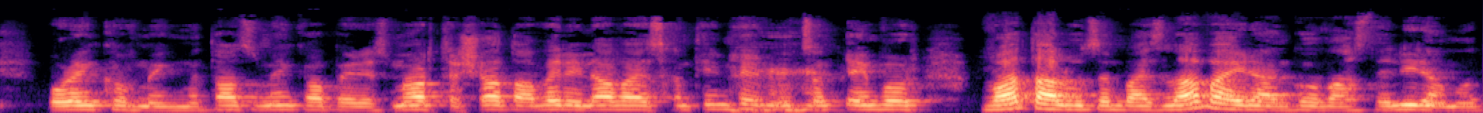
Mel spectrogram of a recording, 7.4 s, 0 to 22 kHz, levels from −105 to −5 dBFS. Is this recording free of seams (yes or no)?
yes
